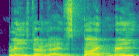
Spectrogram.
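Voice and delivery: high, loud frightened plea; pitiful high-pitched begging. A narrator's reading. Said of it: "begged the earthworm".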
